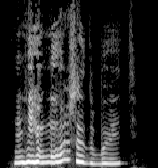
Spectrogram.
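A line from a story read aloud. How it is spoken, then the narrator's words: Laughing. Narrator (Russian): Смеясь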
